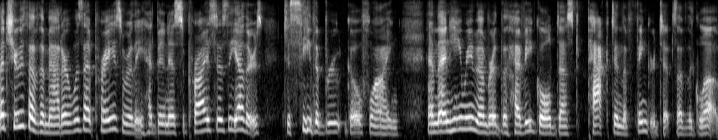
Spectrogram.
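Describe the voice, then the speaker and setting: Using a put-on character voice, a woman speaks raspily at a medium pitch and moderate pace with lively intonation. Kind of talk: read-aloud storytelling for children. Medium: read story.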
